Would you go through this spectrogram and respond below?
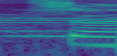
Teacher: rising tone second tone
